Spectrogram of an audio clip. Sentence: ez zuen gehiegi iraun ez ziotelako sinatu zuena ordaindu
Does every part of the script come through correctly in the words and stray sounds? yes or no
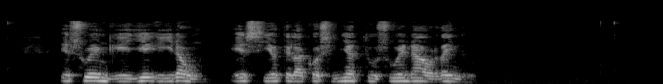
yes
